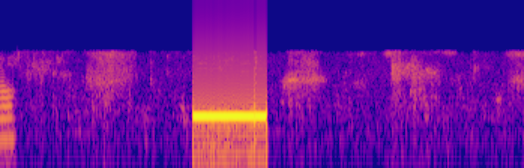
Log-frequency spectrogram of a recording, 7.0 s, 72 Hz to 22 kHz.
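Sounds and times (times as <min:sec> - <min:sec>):
telephone ringing tone while a call is placed: 0:02.6 - 0:03.6.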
